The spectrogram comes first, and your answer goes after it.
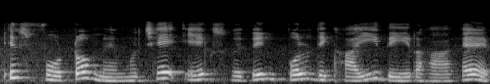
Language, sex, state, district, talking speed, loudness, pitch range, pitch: Hindi, female, Madhya Pradesh, Katni, 135 wpm, -19 LUFS, 180-240 Hz, 215 Hz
